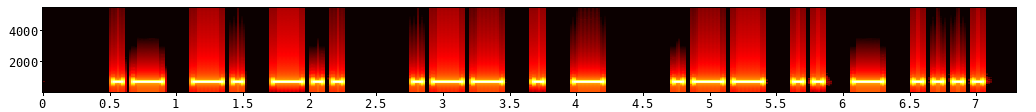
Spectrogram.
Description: Morse code, heard as a keyed tone, about 16 wpm, 700 Hz. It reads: AND WET WITH
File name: 16WPM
